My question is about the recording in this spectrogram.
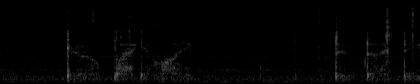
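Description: Close-miked handling of a catalog's thin paper pages: a sharp tick about half a second in, a brief rubbing rustle around a second and a half, and a few more ticks near the end.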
